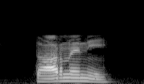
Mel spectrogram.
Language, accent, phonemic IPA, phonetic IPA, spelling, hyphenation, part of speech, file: Armenian, Eastern Armenian, /dɑrneˈni/, [dɑrnení], դառնենի, դառ‧նե‧նի, adjective, Hy-դառնենի.ogg
- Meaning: whose fruits are bitter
